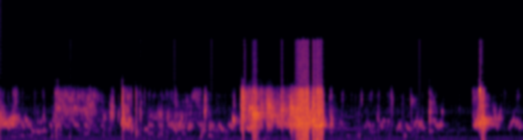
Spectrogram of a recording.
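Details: Parakeet on swings chirping in short warbled phrases, interrupted by a loud rushing burst like fluttering wings, over a low hum.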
